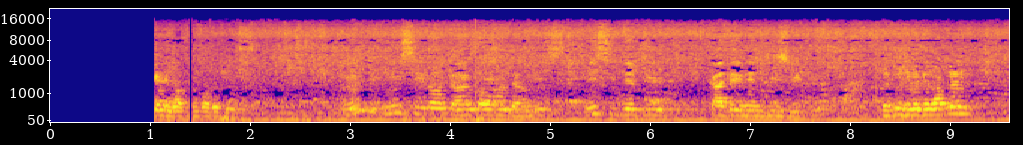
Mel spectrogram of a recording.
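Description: A middle-aged man speaks close to a clip-on microphone, with emotion.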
